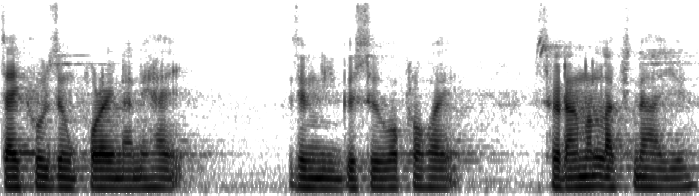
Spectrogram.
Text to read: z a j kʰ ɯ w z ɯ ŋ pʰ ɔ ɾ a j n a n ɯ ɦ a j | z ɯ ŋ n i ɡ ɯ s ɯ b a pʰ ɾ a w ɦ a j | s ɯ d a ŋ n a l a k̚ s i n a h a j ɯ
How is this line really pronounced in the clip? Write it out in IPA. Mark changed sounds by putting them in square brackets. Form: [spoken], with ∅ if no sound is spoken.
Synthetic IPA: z a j kʰ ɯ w z ɯ ŋ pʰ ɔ ɾ a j n a n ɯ ɦ a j | z ɯ ŋ n i ɡ ɯ s ɯ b a pʰ ɾ a w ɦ a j | s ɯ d a ŋ n a l a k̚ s i n a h a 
